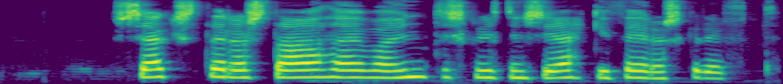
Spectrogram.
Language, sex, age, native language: Icelandic, female, 14, Icelandic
